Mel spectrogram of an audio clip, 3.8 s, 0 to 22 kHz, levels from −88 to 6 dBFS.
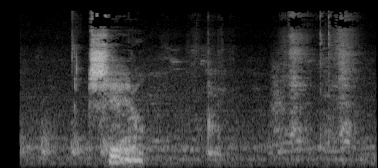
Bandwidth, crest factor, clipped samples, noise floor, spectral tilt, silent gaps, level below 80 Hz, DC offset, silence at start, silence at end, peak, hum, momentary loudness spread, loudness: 17 kHz; 24 dB; under 0.1%; -48 dBFS; -1 dB/octave; none; -68 dBFS; under 0.1%; 0.2 s; 0 s; -2 dBFS; none; 28 LU; -19 LUFS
